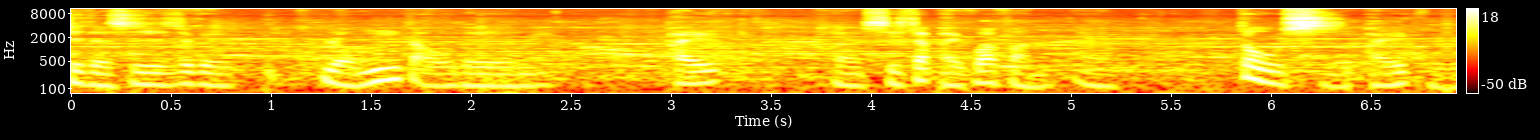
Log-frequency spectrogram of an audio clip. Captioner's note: Cantonese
